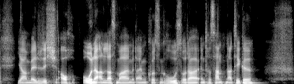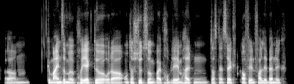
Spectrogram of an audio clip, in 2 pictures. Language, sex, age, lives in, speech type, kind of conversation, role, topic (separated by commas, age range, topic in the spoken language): German, male, 20-24, Germany, read, expert-assistant, expert, Wie kann ich entscheiden, ob ein Bildungssystem mir wirklich das gibt, was ich für meinen Lebensweg brauche?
